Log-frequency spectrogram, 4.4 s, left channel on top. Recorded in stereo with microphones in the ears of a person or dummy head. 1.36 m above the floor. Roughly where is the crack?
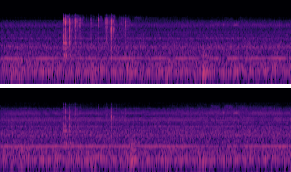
Left.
